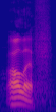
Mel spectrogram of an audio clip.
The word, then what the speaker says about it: Aleph: Aleph. Aleph. Now, right off the bat, very confusing. Aleph has absolutely no sound to it. It is a silent letter.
